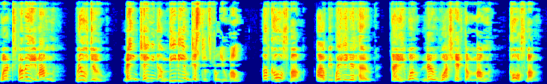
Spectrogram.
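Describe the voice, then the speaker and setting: A man's voice: very high-pitched, huge pitch swings, unhurried, sharp tone, husky, full character voice. A man voicing a prim, loyal, fretful robot butler in a video game, with a British accent and formal, deferential manners. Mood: eager, alert. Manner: formal, deferential, theatrically polite. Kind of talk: scripted video game dialogue.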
